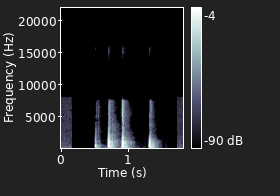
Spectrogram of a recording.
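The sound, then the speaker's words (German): Four crisp knocks on wood tap out the opening of the shave-and-a-haircut rhythm, then stop before the phrase is finished. No one speaks. “Das heißt, Shave in the Haircut, Two Bites.”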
